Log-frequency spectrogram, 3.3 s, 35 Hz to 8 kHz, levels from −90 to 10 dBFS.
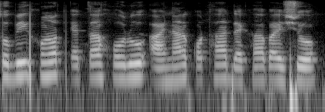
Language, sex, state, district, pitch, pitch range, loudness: Assamese, male, Assam, Kamrup Metropolitan, 175 Hz, 155-185 Hz, -20 LUFS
